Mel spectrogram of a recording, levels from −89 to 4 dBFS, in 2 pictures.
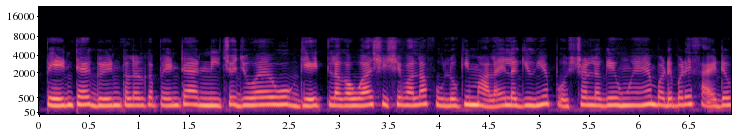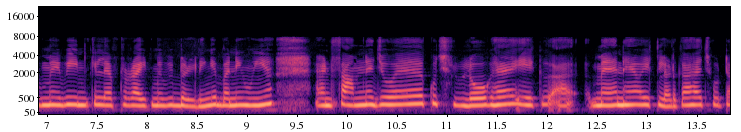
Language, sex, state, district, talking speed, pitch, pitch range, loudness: Hindi, female, Bihar, East Champaran, 245 wpm, 245 Hz, 235-260 Hz, -21 LUFS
